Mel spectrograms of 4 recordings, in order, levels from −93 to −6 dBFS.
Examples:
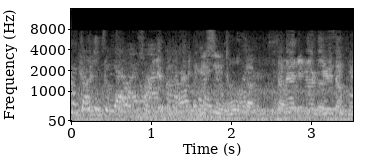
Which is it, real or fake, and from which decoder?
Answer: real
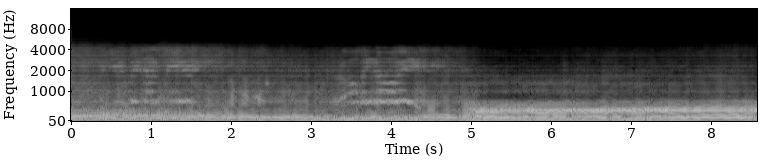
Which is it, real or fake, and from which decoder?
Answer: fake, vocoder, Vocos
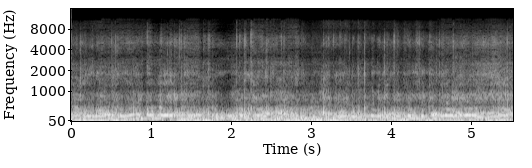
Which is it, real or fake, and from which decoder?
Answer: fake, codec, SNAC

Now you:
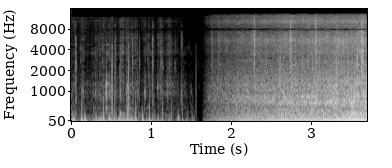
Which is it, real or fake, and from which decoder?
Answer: real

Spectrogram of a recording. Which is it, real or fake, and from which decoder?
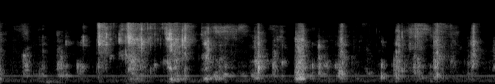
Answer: fake, codec, DAC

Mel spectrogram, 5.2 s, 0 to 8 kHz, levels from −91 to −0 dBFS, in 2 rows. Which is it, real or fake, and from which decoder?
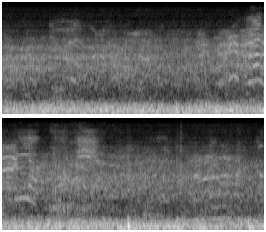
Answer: fake, autoencoder, DAC-VAE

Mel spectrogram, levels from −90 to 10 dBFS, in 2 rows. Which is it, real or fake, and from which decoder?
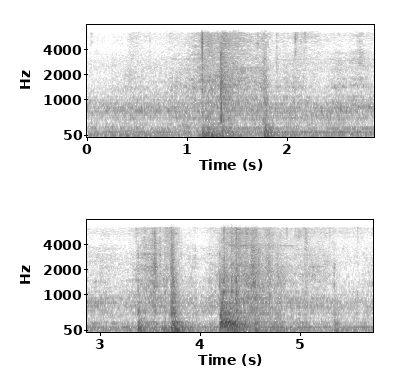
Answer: real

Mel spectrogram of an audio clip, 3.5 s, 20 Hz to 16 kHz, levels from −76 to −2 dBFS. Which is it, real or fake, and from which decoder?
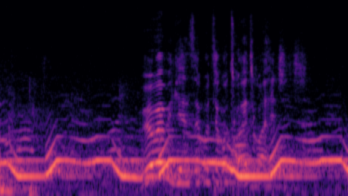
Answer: real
